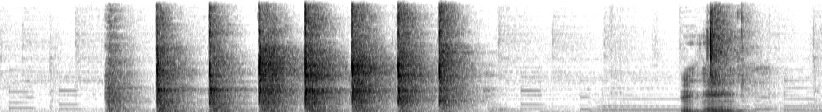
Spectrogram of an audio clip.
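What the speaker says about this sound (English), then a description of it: "Went a little bit deep on the chisel cut there" A wooden mallet striking a chisel while building a table saw stand: a rapid series of about eight sharp, evenly spaced knocks up close, followed after a pause by a couple more taps.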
